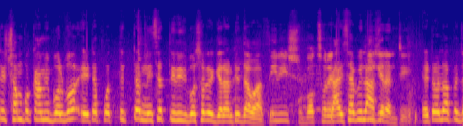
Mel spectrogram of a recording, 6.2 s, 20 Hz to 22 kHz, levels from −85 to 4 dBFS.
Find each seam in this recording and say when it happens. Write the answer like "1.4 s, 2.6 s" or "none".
none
